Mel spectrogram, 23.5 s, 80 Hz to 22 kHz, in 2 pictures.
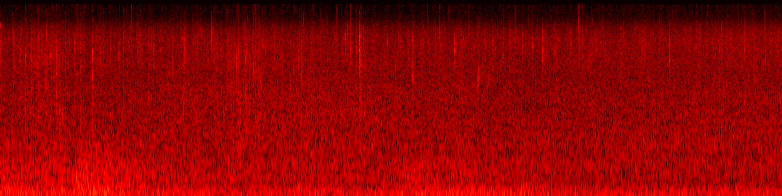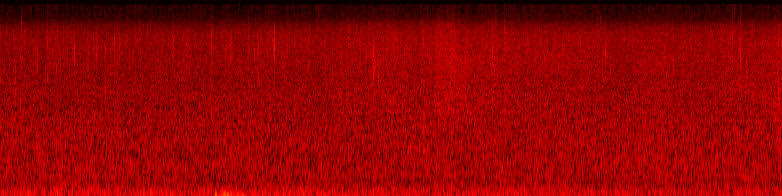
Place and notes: a sudden and short thunderstorm on a winter evening
tech note: Olympus LS5, builtin mics
Köln, Deutschland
